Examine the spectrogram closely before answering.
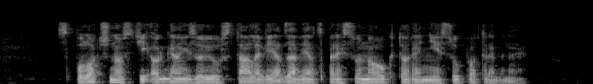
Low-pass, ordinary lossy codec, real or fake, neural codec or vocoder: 7.2 kHz; MP3, 64 kbps; real; none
